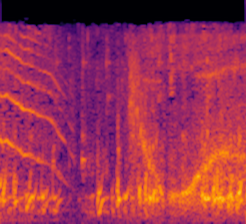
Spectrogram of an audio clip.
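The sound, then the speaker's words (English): Bubbles blown underwater in an underwater castle gurgle and pop in a quick, continuous stream of watery blips with rising and falling pitch, steady for a few seconds with no talking. “blows bubbles in her underwater castle.”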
